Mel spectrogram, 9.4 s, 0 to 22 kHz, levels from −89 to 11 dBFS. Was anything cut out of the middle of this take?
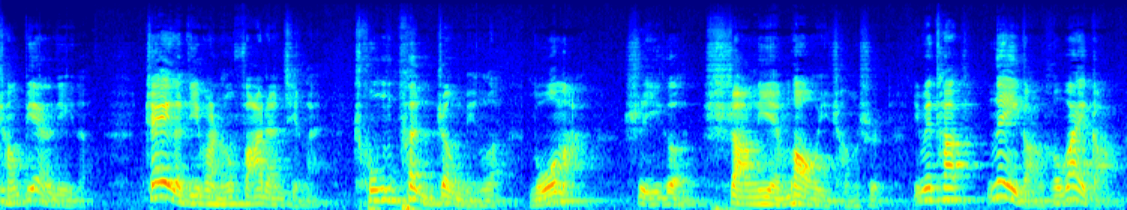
yes; 1 cut; at 4.3 s

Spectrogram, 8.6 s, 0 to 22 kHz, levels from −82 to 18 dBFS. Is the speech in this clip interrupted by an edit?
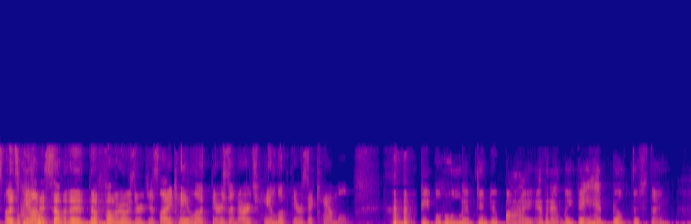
no; 0 cuts

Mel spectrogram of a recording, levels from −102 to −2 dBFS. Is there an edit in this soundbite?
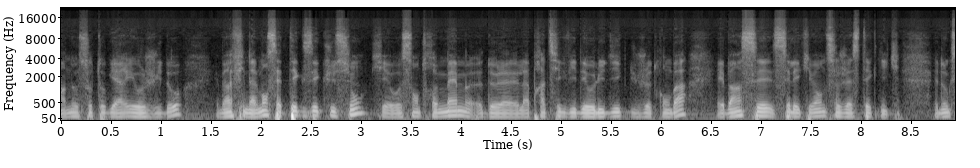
no; 0 cuts

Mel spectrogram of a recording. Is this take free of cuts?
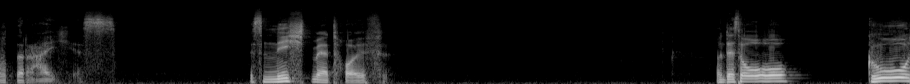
no; 3 cuts; at 2.6 s, 3.3 s, 7.4 s

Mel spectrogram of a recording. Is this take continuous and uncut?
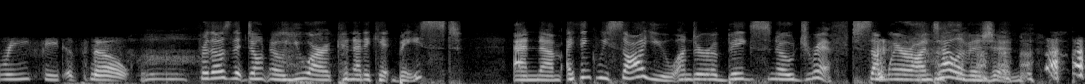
yes; 0 cuts

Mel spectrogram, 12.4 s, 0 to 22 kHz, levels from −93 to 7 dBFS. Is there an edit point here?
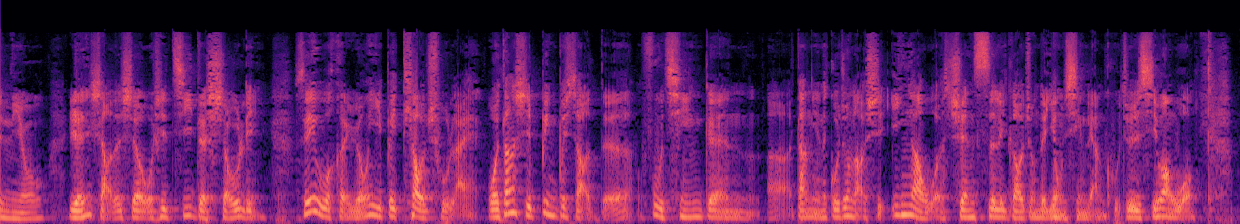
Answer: yes; 1 cut; at 6.4 s

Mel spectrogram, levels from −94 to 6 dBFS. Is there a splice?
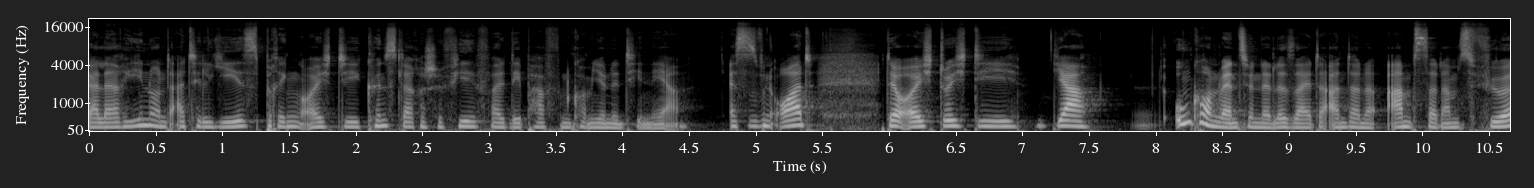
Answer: yes; 2 cuts; at 3.1 s, 5.0 s

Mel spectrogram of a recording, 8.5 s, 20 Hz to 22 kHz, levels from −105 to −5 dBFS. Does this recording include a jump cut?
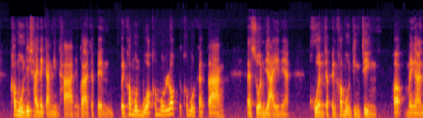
no; 0 cuts

